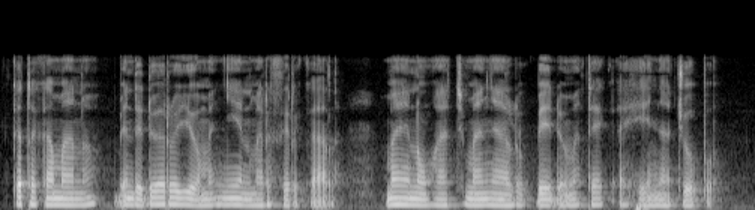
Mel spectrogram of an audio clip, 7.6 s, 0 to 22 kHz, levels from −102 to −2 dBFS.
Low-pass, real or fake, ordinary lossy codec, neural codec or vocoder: 7.2 kHz; real; none; none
